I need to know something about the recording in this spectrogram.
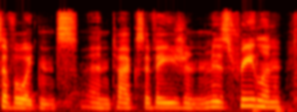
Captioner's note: speaking French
